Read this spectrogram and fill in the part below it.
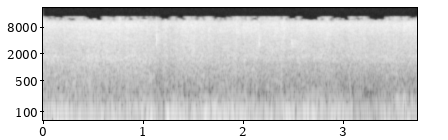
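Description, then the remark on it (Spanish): Steady, dense rain falling in the Balearic Islands, Spain (Mallorca and Menorca), pattering onto a hard surface, a continuous hiss of countless drops with no voices and no pauses across the few seconds. “Pendientes del tiempo hasta ahora, está lloviendo en buena parte de Mallorca, también en Menorca.”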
